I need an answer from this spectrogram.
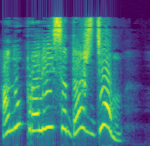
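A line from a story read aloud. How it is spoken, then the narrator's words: Shout. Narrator (Russian): крикнула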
